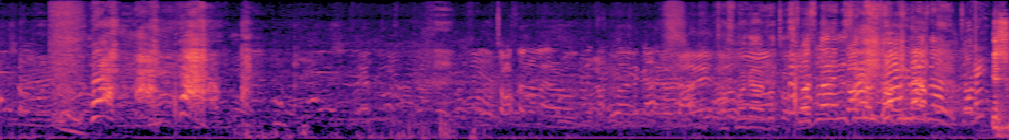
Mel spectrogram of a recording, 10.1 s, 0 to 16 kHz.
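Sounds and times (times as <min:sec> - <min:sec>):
young people chattering: 0:00.0 - 0:10.0.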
